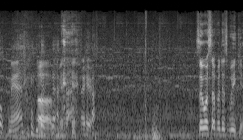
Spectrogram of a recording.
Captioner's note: laughing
